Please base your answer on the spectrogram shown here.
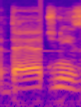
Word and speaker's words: Diogenes: for discord cool so you understand who uh diogenes is yes i mean you said it right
